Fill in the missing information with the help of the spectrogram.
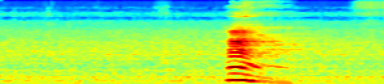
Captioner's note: sighs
